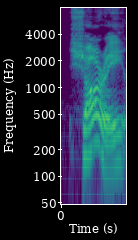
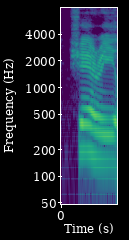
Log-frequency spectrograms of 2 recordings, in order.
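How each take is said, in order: First: The first vowel is the open 'ah' of star. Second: The first vowel is the 'eh' sound of Barry. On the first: The speaker calls it right. "Shari like Starry" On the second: The speaker calls it wrong. "everyone says Sherry like Barry, and it drives me crazy"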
